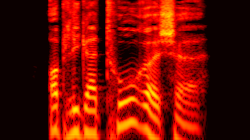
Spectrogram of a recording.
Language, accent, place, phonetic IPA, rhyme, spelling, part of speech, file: German, Germany, Berlin, [ɔbliɡaˈtoːʁɪʃə], -oːʁɪʃə, obligatorische, adjective, De-obligatorische.ogg
- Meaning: inflection of obligatorisch: 1. strong/mixed nominative/accusative feminine singular 2. strong nominative/accusative plural 3. weak nominative all-gender singular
